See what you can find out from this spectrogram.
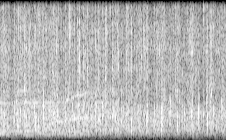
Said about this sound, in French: Alors, on lève nos mains, on lève nos cœurs, on l'applaudit, on le loue.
